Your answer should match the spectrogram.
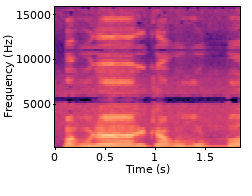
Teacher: مد عارض للسكون جائز المد لجميع القراء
